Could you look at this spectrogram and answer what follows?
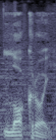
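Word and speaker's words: Lockroy: A pronúncia correta é Lroy.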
